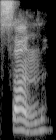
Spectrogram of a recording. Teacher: the a is actually said as a uh sound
